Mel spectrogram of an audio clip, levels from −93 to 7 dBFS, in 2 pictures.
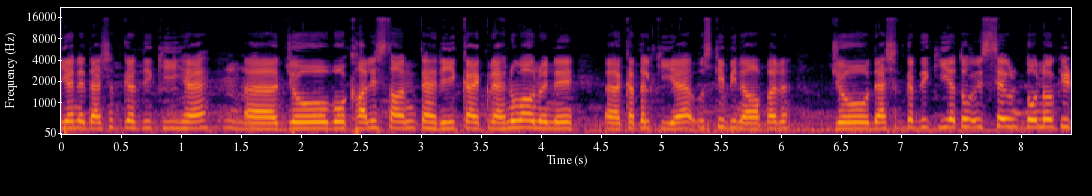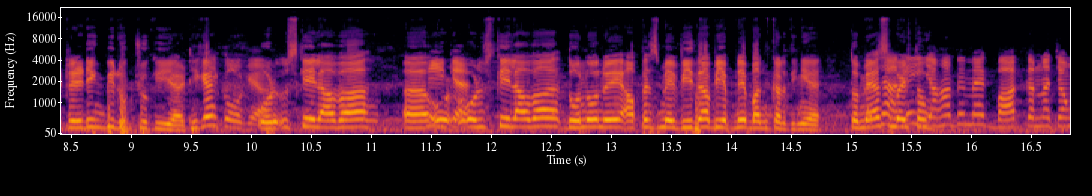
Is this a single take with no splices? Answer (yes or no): yes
